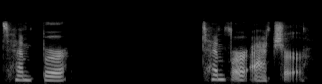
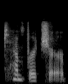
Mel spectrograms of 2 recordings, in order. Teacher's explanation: out they might say temper temperature right instead of temperature because that middle syllable has a schwa in it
